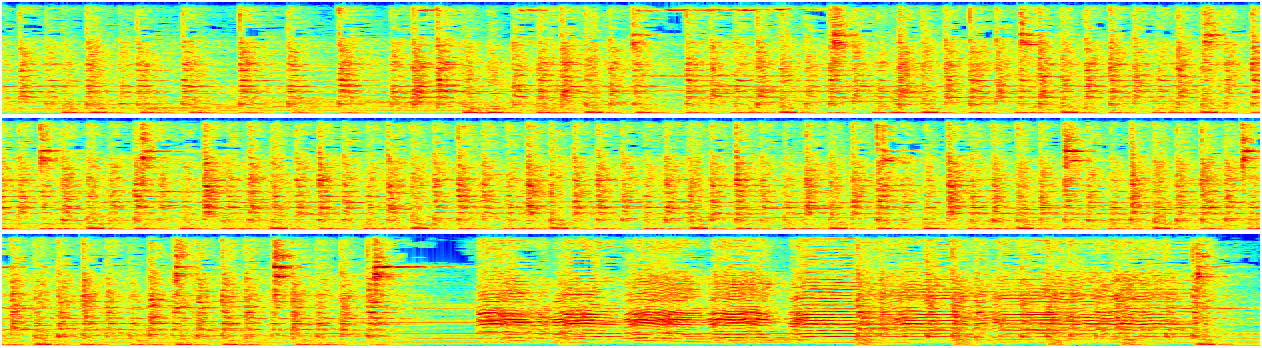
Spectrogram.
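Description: Two thavil drums playing a fast, dense rhythmic passage over a steady drone. About eleven seconds in, the drumming thins out and a nadaswaram enters with a winding melodic phrase.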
